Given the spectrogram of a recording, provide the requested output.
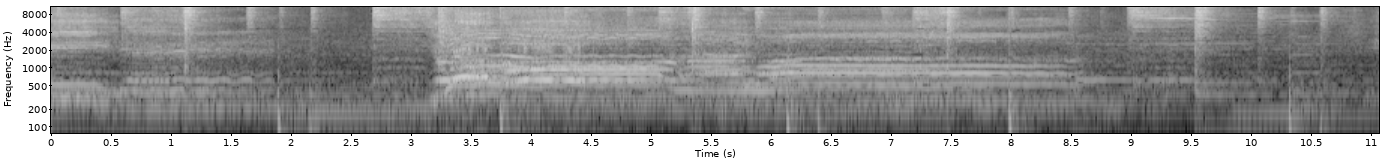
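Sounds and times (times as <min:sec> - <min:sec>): singers singing gospel in harmony: 0:00.0 - 0:09.6.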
